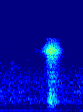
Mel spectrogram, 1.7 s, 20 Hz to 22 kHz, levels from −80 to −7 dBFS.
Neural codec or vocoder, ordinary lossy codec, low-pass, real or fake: none; none; 5.4 kHz; real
